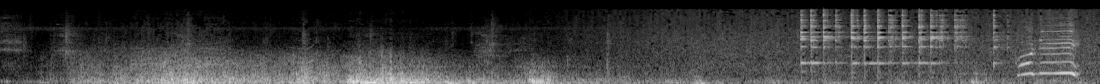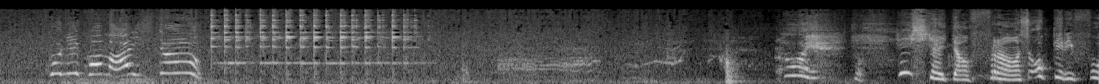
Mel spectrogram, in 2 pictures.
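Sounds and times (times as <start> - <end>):
steady rain: 0.0 - 21.9
deep rolling thunder: 0.4 - 19.9
bright repeated chirping tones: 8.0 - 10.2, 13.1 - 15.6
speech: 20.4 - 21.9.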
